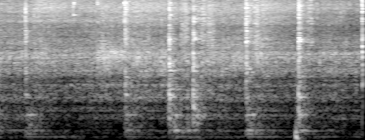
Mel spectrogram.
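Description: A pasta snack is stirred with spices and tomato sauce in a hot pan: a bright sizzle runs throughout while a spoon scrapes and knocks in quick, uneven strokes, one louder thump near the end.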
